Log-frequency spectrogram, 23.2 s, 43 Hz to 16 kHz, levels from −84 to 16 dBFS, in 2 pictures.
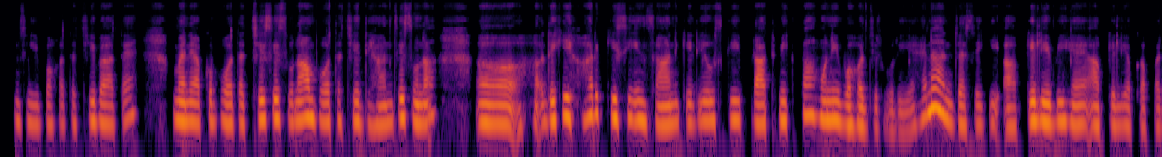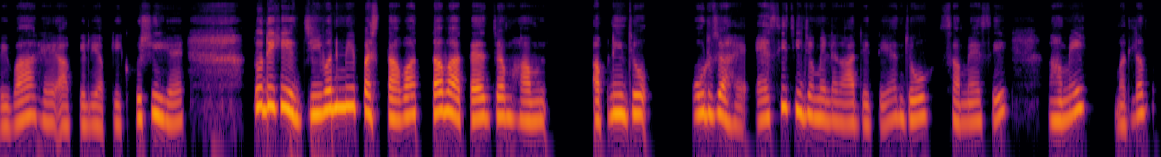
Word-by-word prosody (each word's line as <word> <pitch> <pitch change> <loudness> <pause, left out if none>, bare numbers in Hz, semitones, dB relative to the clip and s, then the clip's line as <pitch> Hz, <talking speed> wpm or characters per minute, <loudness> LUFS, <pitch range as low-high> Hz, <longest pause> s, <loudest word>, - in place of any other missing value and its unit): जी, 160 -2 -11
बहुत 155 0 -14
अच्छी 155 +3 -8
बात 160 -1 -7
है, 200 +4 -9 0.4
मैंने 170 -1 +1
आपको 165 +1 -5
बहुत 165 -2 -5
अच्छे 160 +3 -3
से 190 +1 -1
सुना, 180 +1 -2
बहुत 175 -3 -4
अच्छे 170 +1 -6
ध्यान 150 0 -7
से 195 - +1
सुना। 165 +1 -3 0.4
अ, - - -6 0.5
ह - - -8
देखिए 190 +3 0
हर 205 +4 -2
किसी 195 0 -2
इंसान 160 -3 -2
के 165 - -8
लिए 175 +3 -7
उसकी 175 +1 -5
प्राथमिकता 170 +5 -4
होनी 180 -1 +1
बहुत 145 -4 -4
ज़रूरी 120 -3 -16
है, 130 - -12
है 190 +8 -8
ना? 275 0 +6
जैसे 155 0 -7
कि 155 +1 -14
आपके 140 +5 -2
लिए 170 -1 +1
भी 170 +2 -3
है। 155 +1 -3
आपके 150 0 -7
लिए 150 0 -9
आपका 135 -1 -12
परिवार 165 +9 -3
है, 170 -2 -7
आपके 150 0 -7
लिए 155 +1 -7
आपकी 155 +3 -10
खुशी 195 +6 +1
है, 165 +1 -5 0.7
तो 295 - +8
देखिए 290 -3 +9
जीवन 225 +8 +7
में 295 +1 +9
पछतावा 210 -2 +3 0.2
तब 245 +1 +8
आता 195 -3 +4
है 200 +1 +6
जब 205 -1 +3
हम 180 0 -1 0.5
अपनी 205 +6 +5
जो 225 -1 +4 0.5
ऊर्जा 225 -1 +4
है 155 -6 -5
ऐसी 200 +10 0
चीज़ों 240 -6 +1
में 195 -1 0
लगा 170 -2 -6
देते 155 -1 -11
हैं 195 +2 -6
जो 190 +2 -1 0.2
समय 170 0 -5
से 190 +6 -6 0.4
हमें 195 +10 +1 0.3
मतलब 195 - -6
175 Hz, 190 wpm, -22 LUFS, 160-200 Hz, 0.7 s, देखिए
